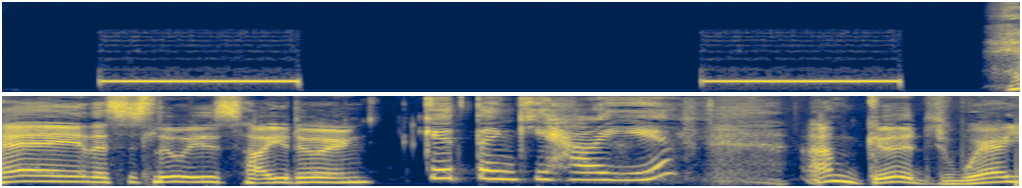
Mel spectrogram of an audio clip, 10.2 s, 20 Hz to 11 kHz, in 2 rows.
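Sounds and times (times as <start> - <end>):
telephone ringing tone on an outgoing call: 0.5 - 1.6, 3.5 - 4.6
speech: 5.1 - 10.1.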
